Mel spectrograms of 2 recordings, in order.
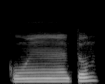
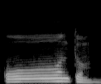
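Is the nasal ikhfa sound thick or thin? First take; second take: thin; thick. First: The nasal sound is light and thin. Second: The nasal sound is heavy and thick. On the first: The speaker calls it right. "harusnya ikhfanya tipis" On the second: The speaker calls it wrong. "baca tebal"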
